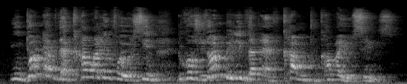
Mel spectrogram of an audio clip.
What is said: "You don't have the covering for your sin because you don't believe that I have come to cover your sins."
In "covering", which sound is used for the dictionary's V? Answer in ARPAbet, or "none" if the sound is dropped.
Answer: W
